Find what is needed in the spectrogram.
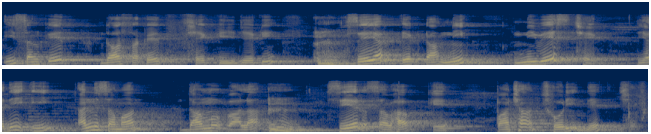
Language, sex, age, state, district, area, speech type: Maithili, male, 18-30, Bihar, Saharsa, rural, read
